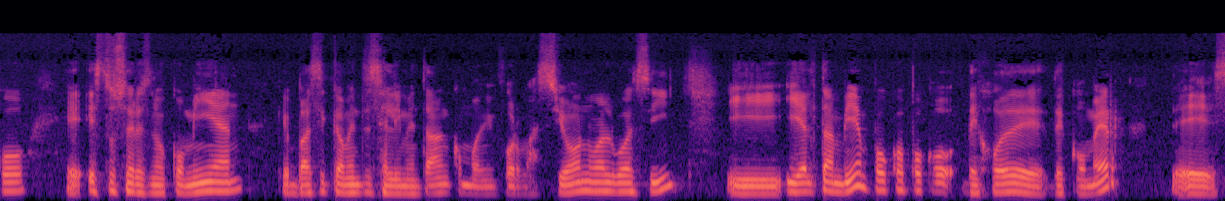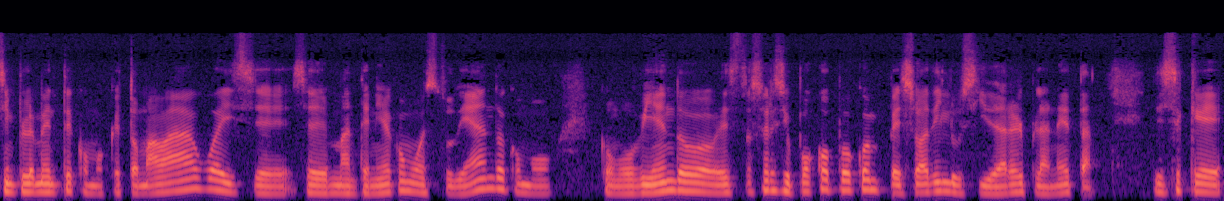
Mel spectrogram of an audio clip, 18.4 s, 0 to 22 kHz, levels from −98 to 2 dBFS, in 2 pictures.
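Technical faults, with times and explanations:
Listening to the speech, nothing stood out as a technical problem at any point.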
